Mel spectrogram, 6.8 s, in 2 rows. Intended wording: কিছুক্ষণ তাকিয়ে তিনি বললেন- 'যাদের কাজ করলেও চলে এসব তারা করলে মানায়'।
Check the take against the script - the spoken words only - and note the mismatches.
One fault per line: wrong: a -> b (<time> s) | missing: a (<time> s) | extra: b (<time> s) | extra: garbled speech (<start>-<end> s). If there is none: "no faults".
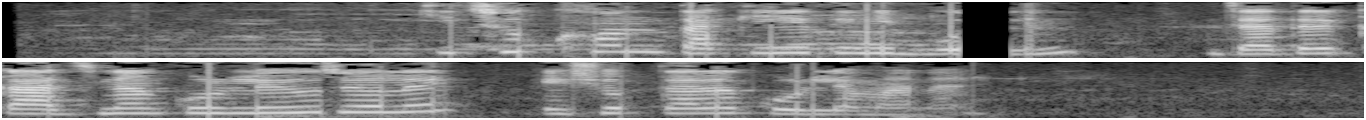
extra: না (3.6 s)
